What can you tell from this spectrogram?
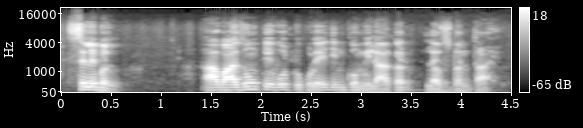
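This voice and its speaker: Male teacher, mid-pitched, patient lecturing delivery with drawn-out example words. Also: expressive, darkish tone. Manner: explains patiently, spells words out slowly letter by letter, checks understanding often. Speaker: English teacher. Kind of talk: classroom lecture.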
